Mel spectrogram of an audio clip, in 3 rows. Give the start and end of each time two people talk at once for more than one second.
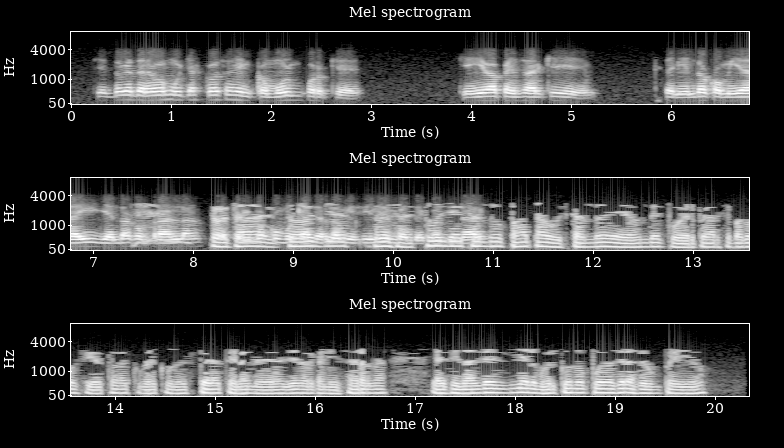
8.3-11.0

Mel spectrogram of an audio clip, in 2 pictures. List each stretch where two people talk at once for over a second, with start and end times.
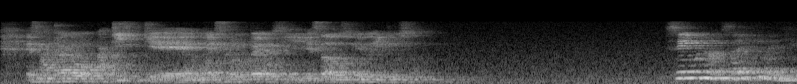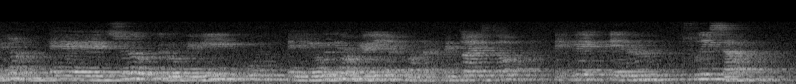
none

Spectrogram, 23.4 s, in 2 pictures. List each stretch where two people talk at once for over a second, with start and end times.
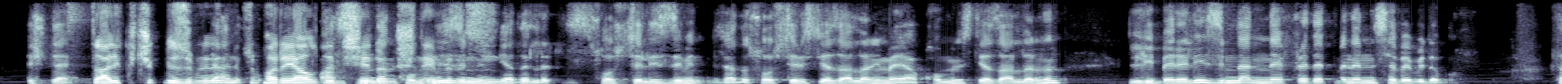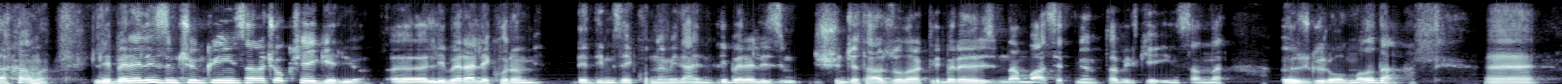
2.4-3.7

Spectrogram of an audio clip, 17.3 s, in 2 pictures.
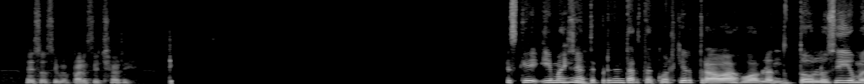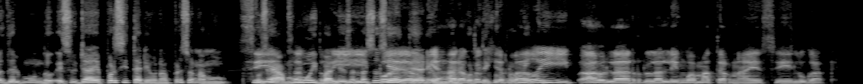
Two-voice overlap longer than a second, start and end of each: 11.2-14.1

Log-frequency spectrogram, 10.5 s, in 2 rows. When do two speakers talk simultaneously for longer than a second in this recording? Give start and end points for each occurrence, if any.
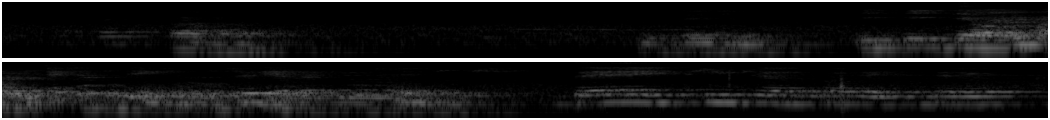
4.9-7.7

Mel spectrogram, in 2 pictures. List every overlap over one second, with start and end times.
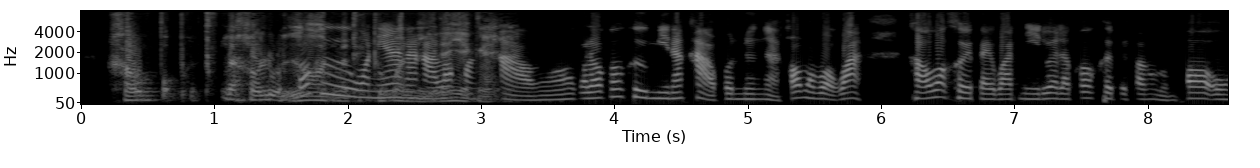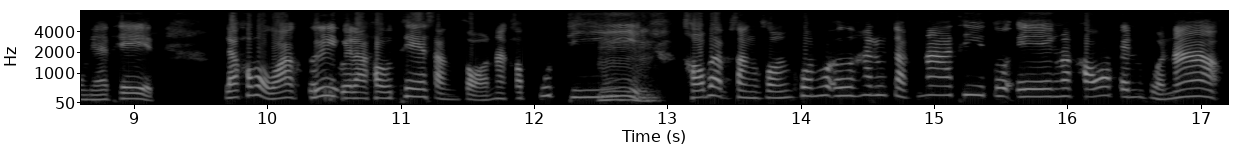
1.6-3.2

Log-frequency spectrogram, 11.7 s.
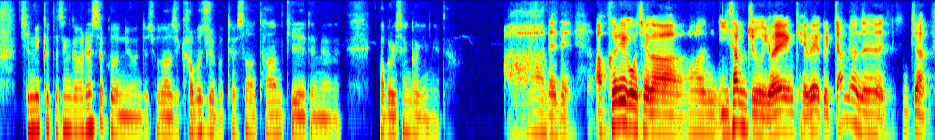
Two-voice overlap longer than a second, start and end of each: none

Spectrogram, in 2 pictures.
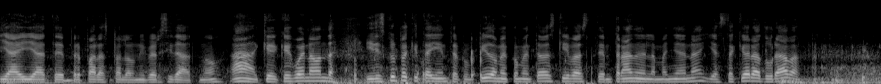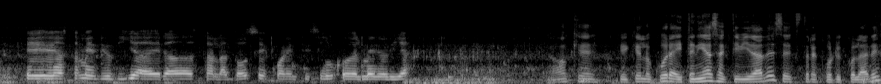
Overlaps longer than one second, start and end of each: none

